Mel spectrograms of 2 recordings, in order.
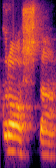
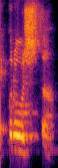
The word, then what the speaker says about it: crosta: rezes algis alges crosta Olha só tendência de falar crosta é crosta bodas aqui o molho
